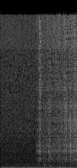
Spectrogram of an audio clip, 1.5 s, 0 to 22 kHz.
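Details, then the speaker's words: Silvertone model 6002 tube radio during low-output troubleshooting: steady mains hum breaks into crackling sizzling hiss as a capacitor fails and fries. "uhoh uhoh something just gave up the ghost there oh you didn't see it but you heard it"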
